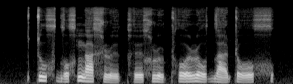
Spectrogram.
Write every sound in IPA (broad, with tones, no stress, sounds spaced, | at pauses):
t u˦˥ x d̪ o˨˥ x ŋ a˨˥ x ɭ ø˩ kʰ ø˨˥ x ɭ u˩ ʈʰ o˦˥ ɭ o˨˥ d̪ a˨˥ ʈ o˨˥ x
